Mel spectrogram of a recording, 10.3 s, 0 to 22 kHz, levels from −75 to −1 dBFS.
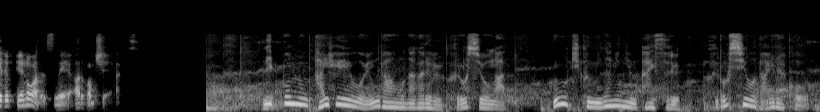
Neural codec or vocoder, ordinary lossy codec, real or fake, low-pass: codec, 16 kHz, 2 kbps, FreqCodec, larger model; none; fake; 7.2 kHz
